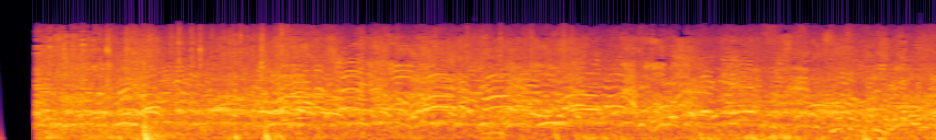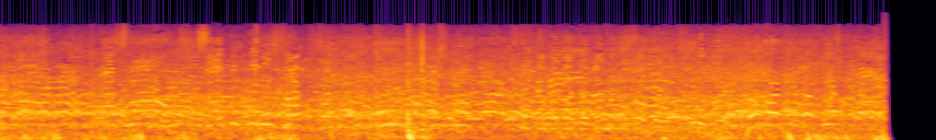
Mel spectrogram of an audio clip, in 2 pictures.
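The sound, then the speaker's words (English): A rowdy crowd of rioters clashes with a mounted police officer trying to control it, attacking the horses and officers: constant loud shouting and overlapping voices, punctuated by sharp thuds and scuffling bursts, chaotic for the whole stretch. “Here is a mounted police officer trying to get a hold of the crowd, and watch what the crowd does.”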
